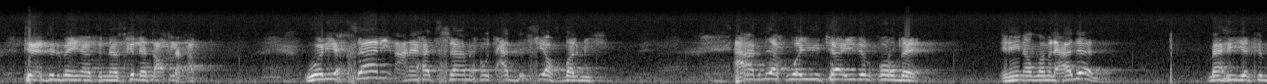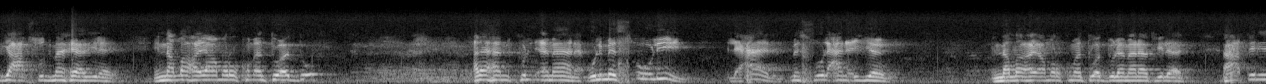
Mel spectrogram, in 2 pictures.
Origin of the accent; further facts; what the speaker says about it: Mauritania; احنا موريتاني لا صقت فينا اطيعوا الله واطيعوا الرسول واولي الامر منكم.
